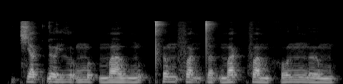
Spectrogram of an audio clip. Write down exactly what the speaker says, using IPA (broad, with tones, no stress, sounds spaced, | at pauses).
t͡ɕ a˦˥ k̚ ɗ ə˧ j l o̰˧˥ m ə˨˩ p̚ m a˨˩ w ŋ ə˦˥ p̚ t̪ʰ ə˧ m f a̰˧˨ ŋ t̪ a̰˧˨ n m a˦˥ k̚ f a˨˩ m h o˧ n ŋ ə˨˩ m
